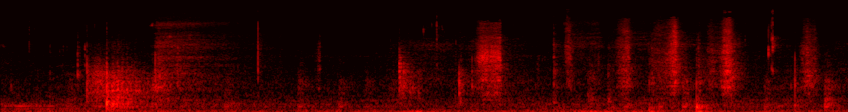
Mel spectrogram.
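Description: Two-part wood filler being scooped from its tin and then mixed on a wooden board with a metal filling knife: irregular scraping and squishing strokes of the blade through the paste and across the board.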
